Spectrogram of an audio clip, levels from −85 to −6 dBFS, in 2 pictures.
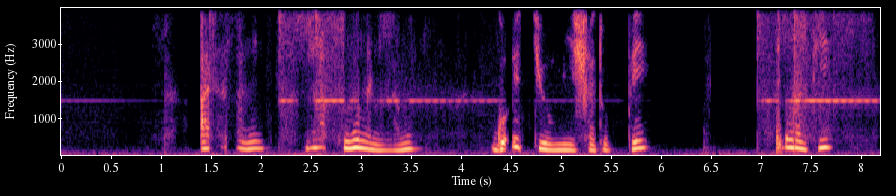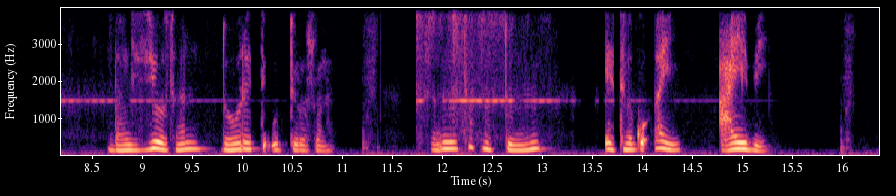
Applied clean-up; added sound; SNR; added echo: neural diffusion model UNIVERSE++.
